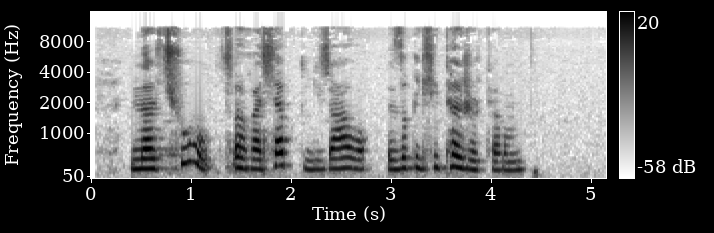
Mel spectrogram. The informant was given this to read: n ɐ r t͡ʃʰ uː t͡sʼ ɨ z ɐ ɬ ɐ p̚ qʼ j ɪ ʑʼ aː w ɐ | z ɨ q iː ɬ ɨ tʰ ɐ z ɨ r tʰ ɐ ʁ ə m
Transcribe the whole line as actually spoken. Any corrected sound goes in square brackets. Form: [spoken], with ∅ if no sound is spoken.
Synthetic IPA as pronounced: n ɐ r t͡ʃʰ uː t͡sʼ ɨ [ʁ] ɐ ɬ ɐ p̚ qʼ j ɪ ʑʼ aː w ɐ | z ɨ q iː ɬ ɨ tʰ ɐ [ʒ] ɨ r tʰ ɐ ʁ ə m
